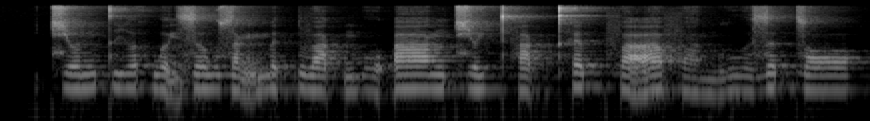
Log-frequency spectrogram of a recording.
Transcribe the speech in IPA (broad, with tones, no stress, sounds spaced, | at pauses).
t͡ɕ əː˨˦ n t̪ i˨˦ ə̯ h w ə̰˧˨ j z ə˧ w z a̰˧˨ ŋ m ɛ˦˥ t̚ v a˨˩ k̚ m o̤˨˩ ʔ aː˧ ŋ t͡ɕ ə˨˦ j t̪ʰ a˨˩ k̚ t̪ʰ ɛ˦˥ p̚ f a̰ː˧˥ f a̤˨˩ ŋ l ṳ˨˩ ə̯ z ə˦˥ t̚ z ɔ˧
